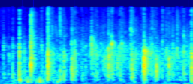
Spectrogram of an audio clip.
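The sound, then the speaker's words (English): A modest, polite round of applause from a small group as Edison steps out for the reveal of his next big thing: steady overlapping claps at moderate volume, neither loud nor enthusiastic, with no voices standing out. “steps out, and led by Hamid, I believe it was, there's a polite round of applause.”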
